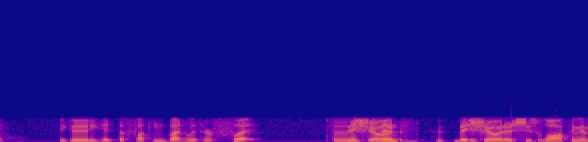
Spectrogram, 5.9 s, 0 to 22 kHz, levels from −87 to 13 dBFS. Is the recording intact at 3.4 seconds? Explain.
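No. Between 3.36 and 3.48 s, just before "show sense", 120 ms of packets went missing, which fits six 20 ms packets, and the receiver kept replaying the last one it had. These repeats rarely line up with the pitch, and the run becomes a brief robotic stutter buzzing at about 50 Hz.

A display or video cable is also coupling into the audio, so at 3.4 s, as everywhere in the clip, there is video or display buzz: a 50 Hz field-rate buzz with hash above it and a 15.6 kHz line tone, about 35 dB below the speech.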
